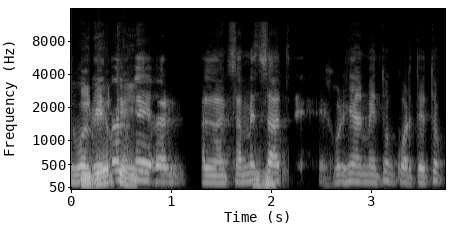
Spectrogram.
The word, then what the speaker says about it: Langsamer Satz: ¿Cómo se pronuncia eso? Langsamer Satz.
